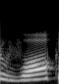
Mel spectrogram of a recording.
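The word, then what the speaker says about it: walk: अब यहाँ पर वॉक में भी ऐसा है, जब एल और के साथ में रहते हैं ना तो एल साइलेंट होता है लास्ट में, तो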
